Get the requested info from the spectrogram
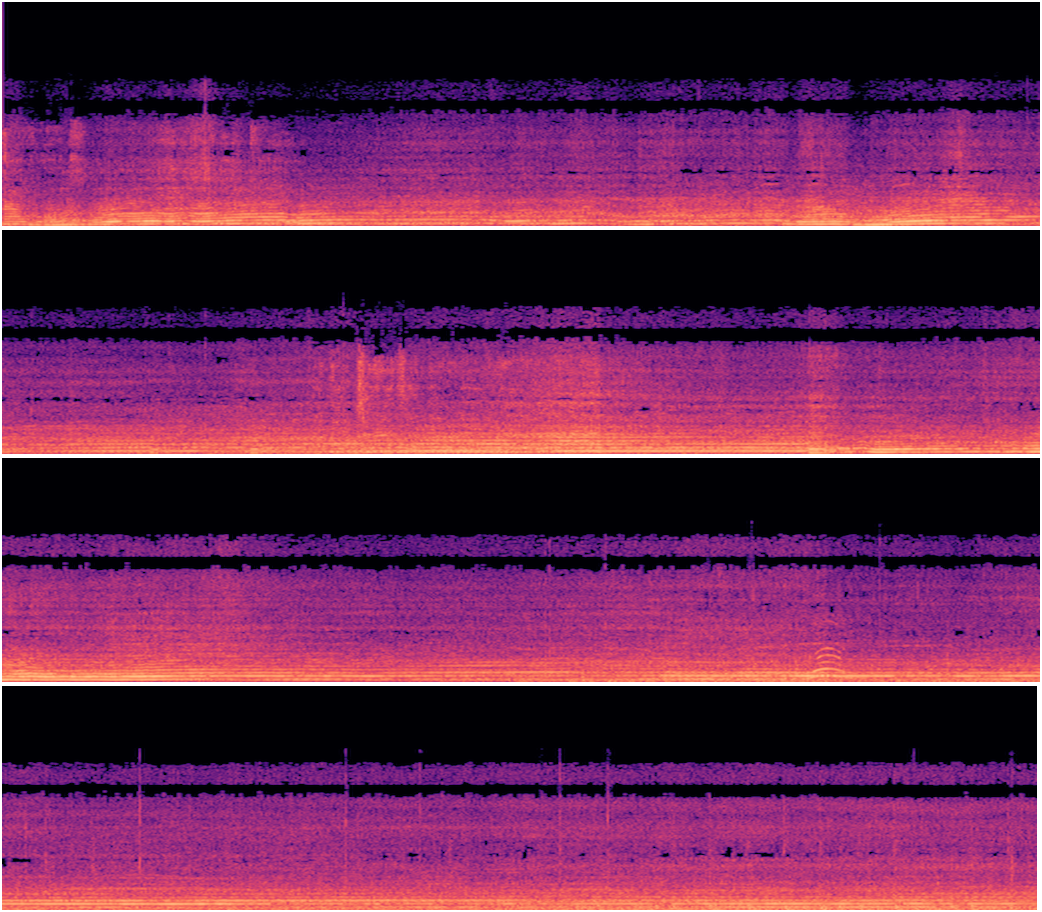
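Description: A small race car's engine revving hard during donuts, its pitch swooping up and down again and again for the first several seconds, then held at a steady high note for the rest of the time.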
